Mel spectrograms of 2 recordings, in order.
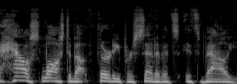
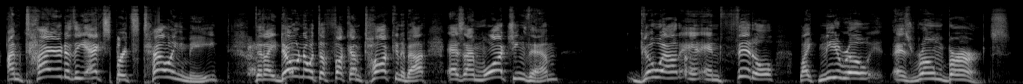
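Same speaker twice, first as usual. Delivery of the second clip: louder, higher fed-up tirade; angry rant; 6 semitones higher, 4 dB louder than usual. Real, not acted. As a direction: vent your fury at the experts, loud and raised. Ranting against the experts.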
